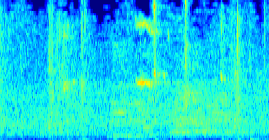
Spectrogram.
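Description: Basketball being dribbled on a hardwood court, short irregular knocks over the steady murmur of an arena crowd.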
